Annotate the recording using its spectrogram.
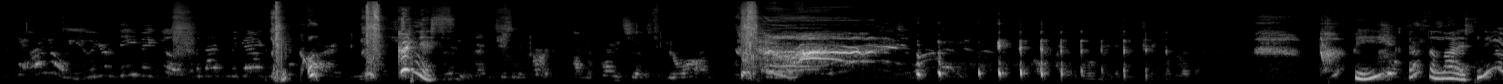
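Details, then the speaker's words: Female puppy has a sneezing fit: a run of sharp, repeated sneezes and snorts in quick succession, with a person's voice nearby. "You okay? Are you done? You done? Huh? Are you done? You are? Yeah, sweet girl. You really have the sneezes."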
